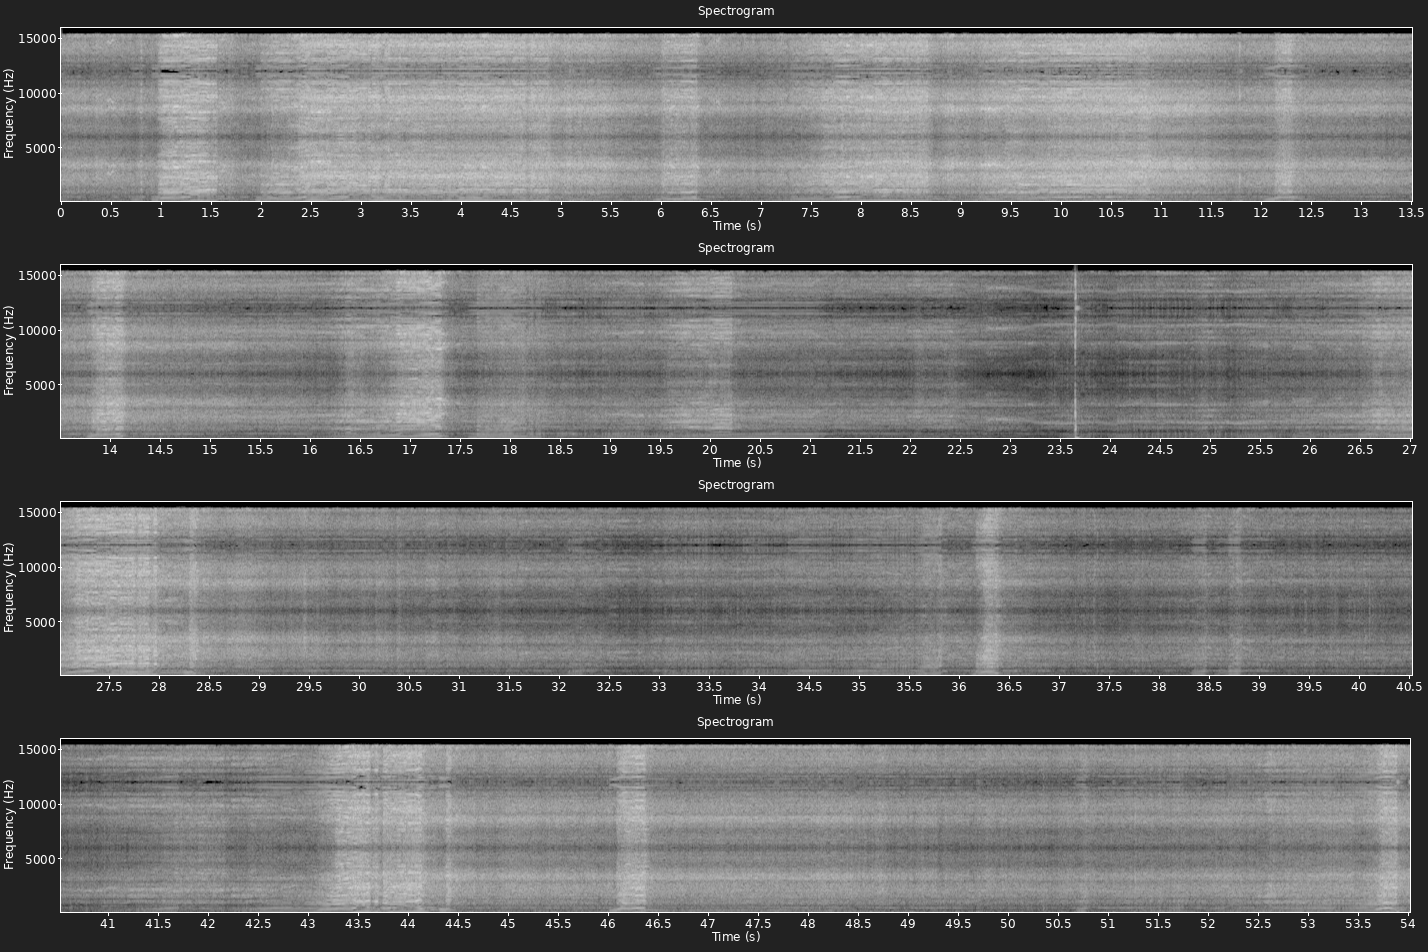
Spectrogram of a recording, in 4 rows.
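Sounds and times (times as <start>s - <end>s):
two-stroke engine revving: 0.0s - 54.0s
sharp knock: 23.6s - 24.0s.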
